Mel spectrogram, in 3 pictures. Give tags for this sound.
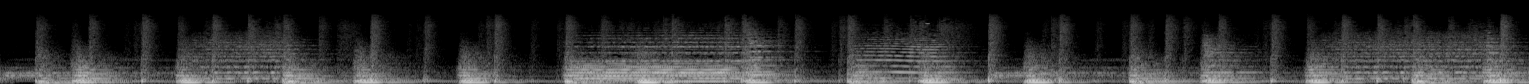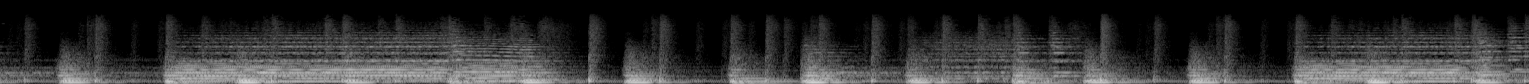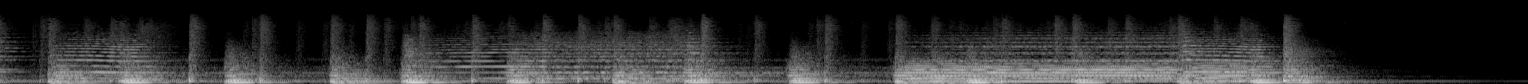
military orchestral music waiting battle battlefield uncomfortable army classical tremolo trombone march snare strings glissando orchestra tension

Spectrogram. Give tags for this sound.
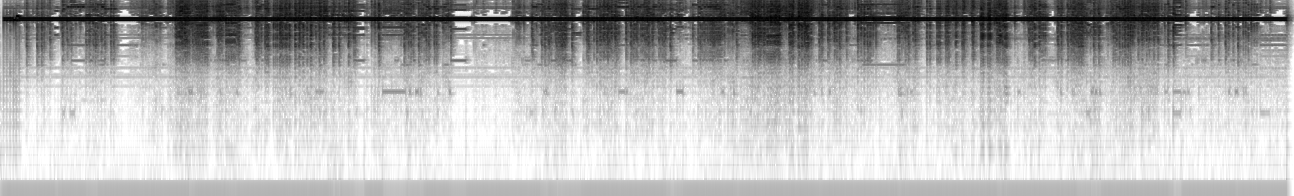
glitch processed sci-fi

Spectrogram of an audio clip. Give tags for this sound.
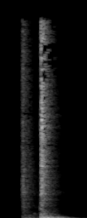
apartment close door flat house open shut swing

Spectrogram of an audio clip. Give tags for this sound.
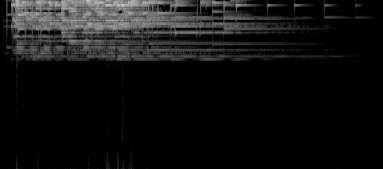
percussion random Wind-chimes

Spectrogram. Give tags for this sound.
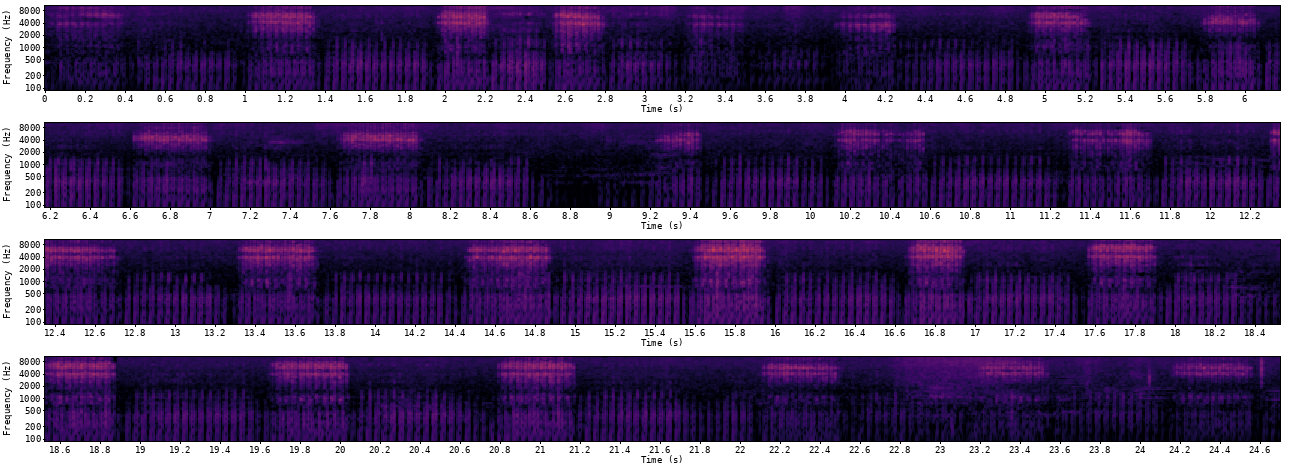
animals cat

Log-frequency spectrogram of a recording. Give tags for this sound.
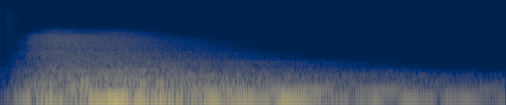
ambient construction expand grow large

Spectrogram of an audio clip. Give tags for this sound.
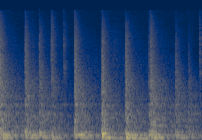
drum loop

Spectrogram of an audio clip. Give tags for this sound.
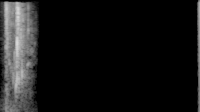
wave Wet Game crash aquatic blop Running Dripping Sea Run Lake Movie pouring marine aqua Splash bloop Water Drip River pour Slap

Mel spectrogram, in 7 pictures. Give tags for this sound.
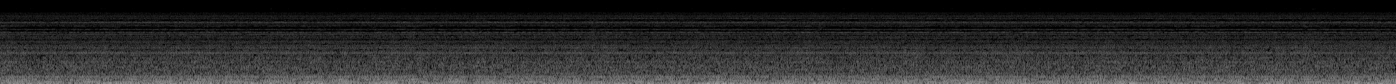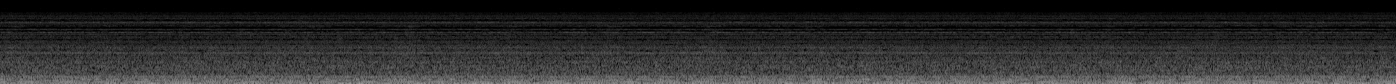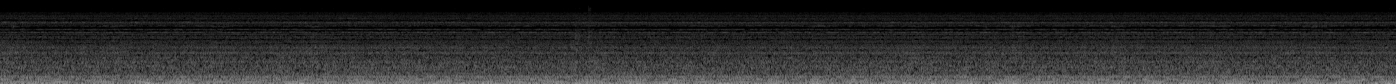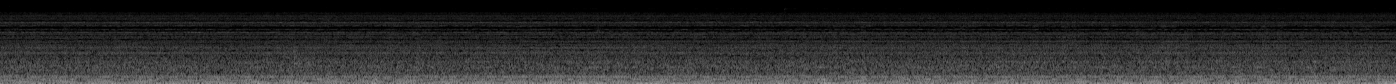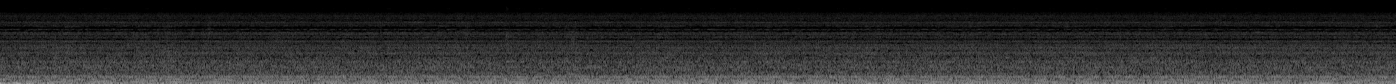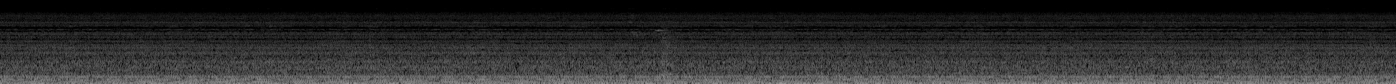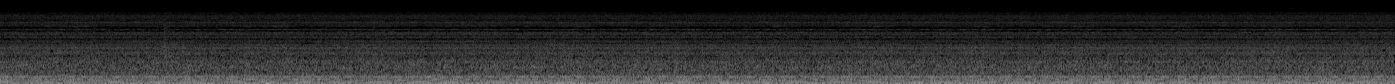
apartment fridge kitchen room tone

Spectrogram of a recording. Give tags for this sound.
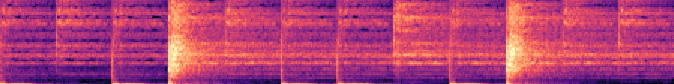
beat drum-loop Triphop loop drums Trip-hop

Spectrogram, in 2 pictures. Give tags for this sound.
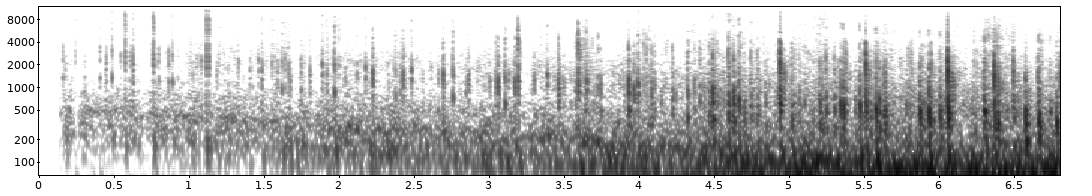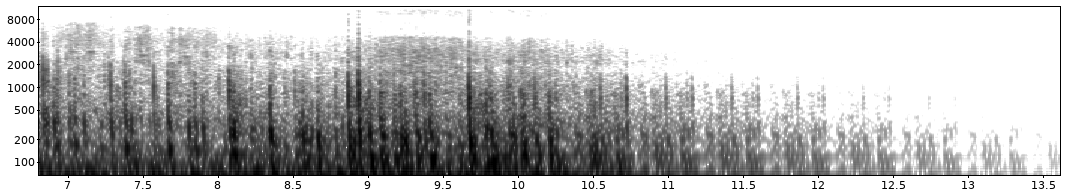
abstract part slowing down sound-design particle moving

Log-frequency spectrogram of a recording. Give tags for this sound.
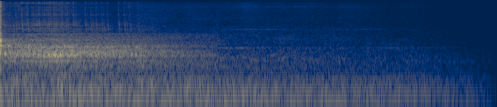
response ir free convolution reverb spring impulse vintage

